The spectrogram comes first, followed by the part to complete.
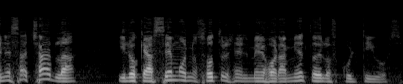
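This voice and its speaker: This man's dark, mellow tone comes through a dry, close sound with no echo, and his pitch varies in an ordinary way. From Colombia. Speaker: plant breeding scientist. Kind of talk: conference talk. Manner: halting, with fillers and repetitions.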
